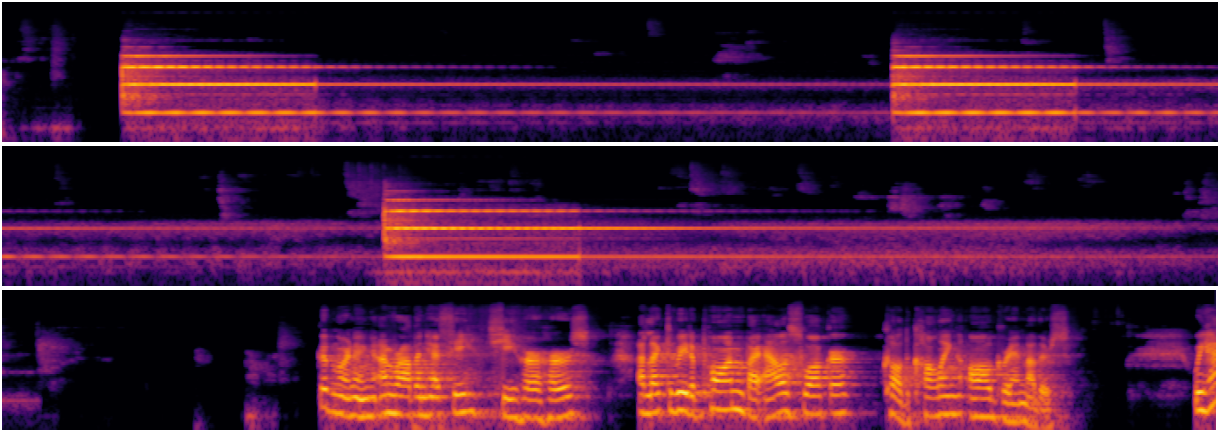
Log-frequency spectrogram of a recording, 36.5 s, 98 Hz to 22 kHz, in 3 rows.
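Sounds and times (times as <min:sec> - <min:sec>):
worship bell struck: 0:01.2 - 0:24.8
speech: 0:27.6 - 0:35.1, 0:36.2 - 0:36.4.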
